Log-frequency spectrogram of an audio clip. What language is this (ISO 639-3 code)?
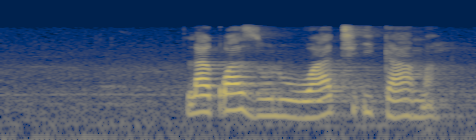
xho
